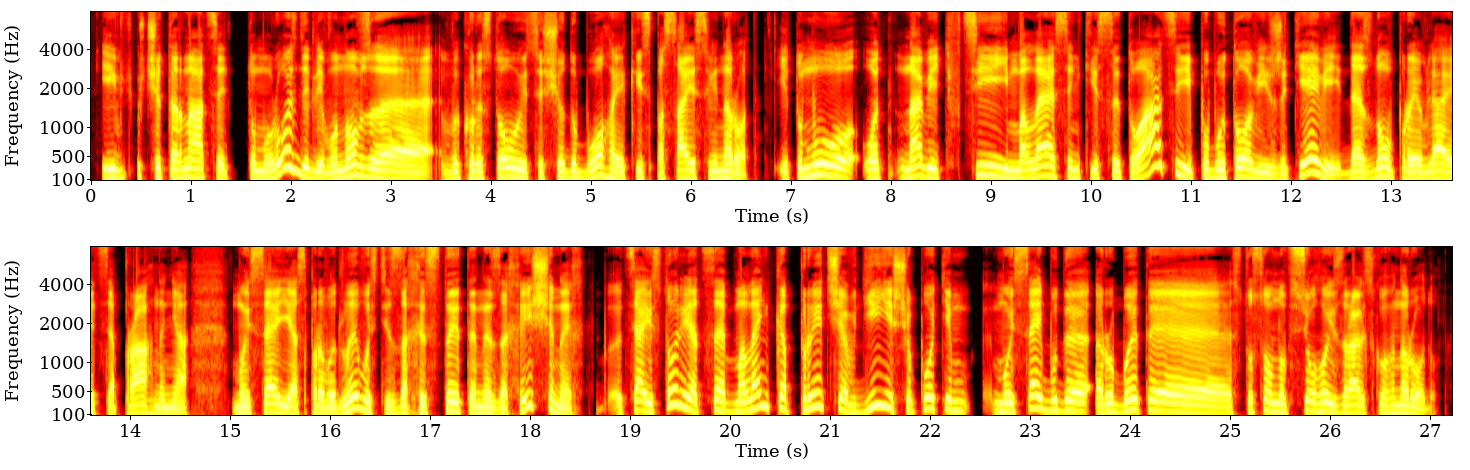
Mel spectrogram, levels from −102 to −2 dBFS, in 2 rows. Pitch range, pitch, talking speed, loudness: 125-160 Hz, 140 Hz, 105 wpm, -15 LUFS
